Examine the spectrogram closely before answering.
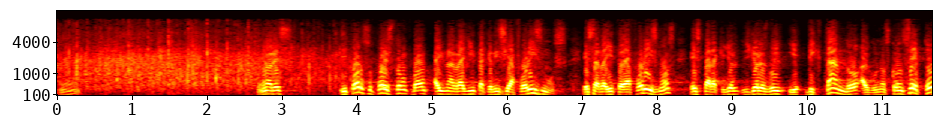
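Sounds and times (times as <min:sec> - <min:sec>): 
audience applause: 0:00.0 - 0:04.4
speech: 0:02.7 - 0:11.6.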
